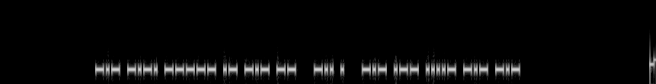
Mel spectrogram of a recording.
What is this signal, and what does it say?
Morse code, heard as a keyed tone, about 41 wpm, 700 Hz. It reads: KC0AKM DE KW4KK
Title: USA Callsign DE Callsign 45wpm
